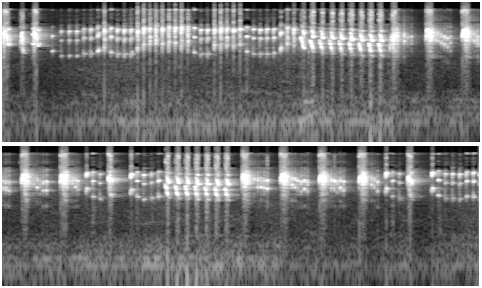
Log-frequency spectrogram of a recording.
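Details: Clear master recording of a Madura long-tailed shrike: long warbling chatter of rapid notes, then a run of sharp chips and short trills.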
